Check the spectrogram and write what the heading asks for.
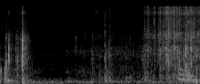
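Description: A paper accessory envelope and its plastic-wrapped contents crinkling as they are handled, with a couple of sharp clicks just at the start and the rustling building again in the second second.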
